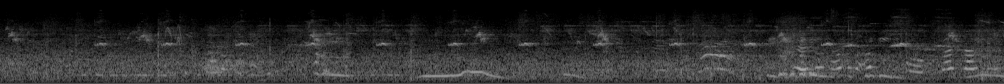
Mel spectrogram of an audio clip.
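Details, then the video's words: Courting Eurasian teal drakes at Royal Burgers' Zoo give short, clear, high whistled 'krik' notes, repeated every second or so, over lower curving calls from other waterfowl and a steady background hum. "Common teal courting"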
